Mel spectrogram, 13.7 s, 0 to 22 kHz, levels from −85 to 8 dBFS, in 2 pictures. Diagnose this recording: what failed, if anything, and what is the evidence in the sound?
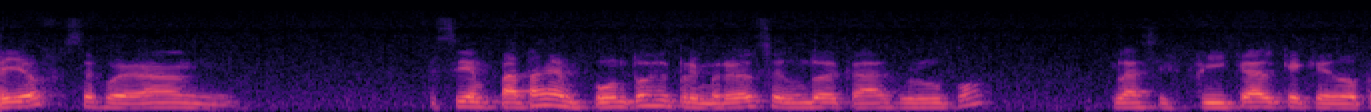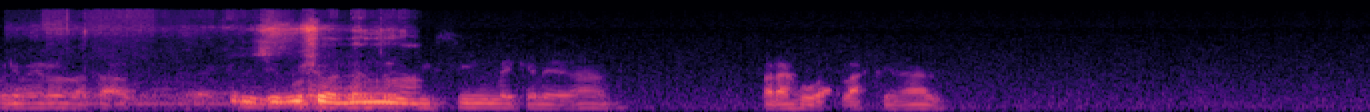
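Nothing in the recording points to a failure at any stage of the chain. The speech comes through with no audible event that would mark a problem.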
